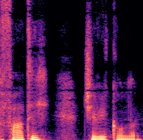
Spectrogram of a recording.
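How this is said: The name is said in an overly careful German way. Germans trying especially hard to say it correctly. "wollen sie halt besonders richtig was sagen"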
